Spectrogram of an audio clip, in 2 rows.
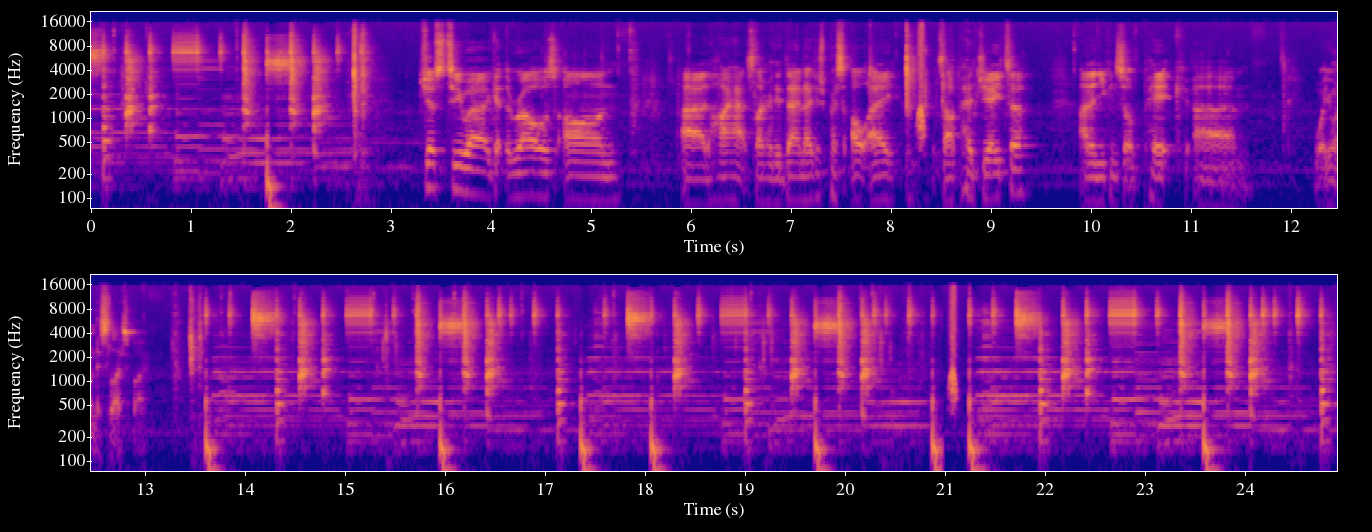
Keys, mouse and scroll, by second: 13.2 ⁘.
